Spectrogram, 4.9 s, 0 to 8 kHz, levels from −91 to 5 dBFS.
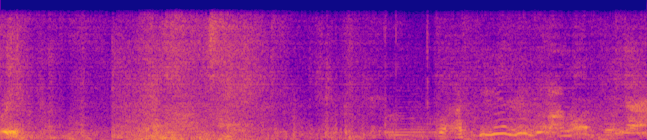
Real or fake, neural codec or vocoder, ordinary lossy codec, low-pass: fake; codec, 44.1 kHz, 2.6 kbps, DAC; none; 7.2 kHz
